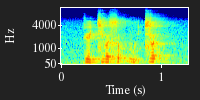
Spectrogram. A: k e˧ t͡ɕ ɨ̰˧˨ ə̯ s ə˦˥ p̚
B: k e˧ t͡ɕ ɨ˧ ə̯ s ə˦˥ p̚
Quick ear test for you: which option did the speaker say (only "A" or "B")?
B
